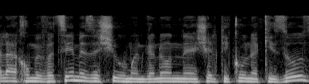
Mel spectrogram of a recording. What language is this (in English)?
Hebrew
